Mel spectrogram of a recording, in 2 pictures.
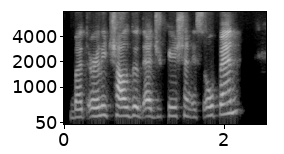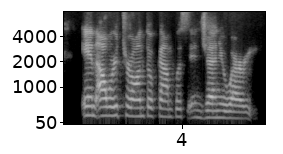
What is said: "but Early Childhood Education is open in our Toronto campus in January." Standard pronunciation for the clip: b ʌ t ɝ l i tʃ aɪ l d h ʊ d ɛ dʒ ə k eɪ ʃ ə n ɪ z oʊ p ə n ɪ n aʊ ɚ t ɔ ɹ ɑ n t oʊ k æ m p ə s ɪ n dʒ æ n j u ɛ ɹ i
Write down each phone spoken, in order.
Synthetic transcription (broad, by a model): b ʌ t ɝ l i tʃ aɪ l d h ʊ d ɛ dʒ ə k eɪ ʃ ə n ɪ s oʊ p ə n ɪ n aʊ ɚ t ɔ ɹ ɑ n t oʊ k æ m p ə s ɪ n dʒ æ n j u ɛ ɹ i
